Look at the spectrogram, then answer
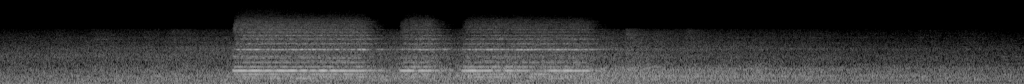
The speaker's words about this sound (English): I stood there watching the red light of his train disappear.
